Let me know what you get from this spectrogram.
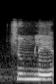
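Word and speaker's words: Cholmondeley: very prestigious award called chimlay award what is written and how it is pronounced is different it is called a chimlay award which is normally given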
